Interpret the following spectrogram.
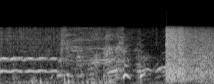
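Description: Dry ice bomb in a plastic water bottle bursting with one sudden, loud bang about one and a half seconds in, blown apart by the pressure of carbon dioxide gas from the dry ice, followed by a rushing hiss as the gas and fog spray out.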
